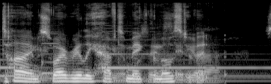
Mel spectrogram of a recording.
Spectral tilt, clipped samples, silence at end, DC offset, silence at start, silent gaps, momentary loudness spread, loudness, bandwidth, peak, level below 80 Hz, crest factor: -5.5 dB/octave; under 0.1%; 0 s; under 0.1%; 0 s; none; 13 LU; -13 LUFS; 19.5 kHz; 0 dBFS; -56 dBFS; 14 dB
